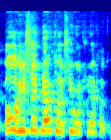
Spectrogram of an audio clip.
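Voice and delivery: high, loud mock listener; mock viewer. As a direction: squeak out a nosy viewer's gotcha. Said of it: "wants to be like".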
